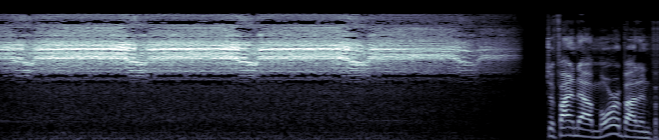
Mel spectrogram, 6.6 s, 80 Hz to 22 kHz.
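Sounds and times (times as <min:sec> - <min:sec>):
cicadas singing in trees in summer: 0:00.0 - 0:05.2
speech: 0:05.5 - 0:06.5.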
